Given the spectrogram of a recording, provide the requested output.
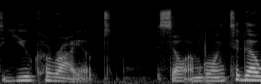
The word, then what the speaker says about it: eukaryote: oat you karai oat when I was younger I was told that that is eukaryote and dr. Burnett whom I have much respect for just said no ma'am that is incorrect it is Yuka riot so I'm going to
